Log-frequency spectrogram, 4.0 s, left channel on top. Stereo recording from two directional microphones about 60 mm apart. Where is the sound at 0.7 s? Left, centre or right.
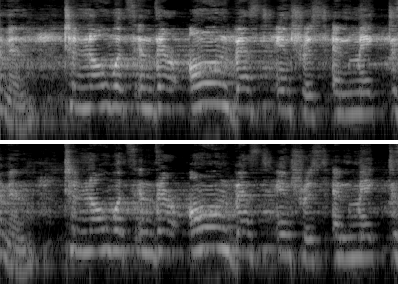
Centre.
